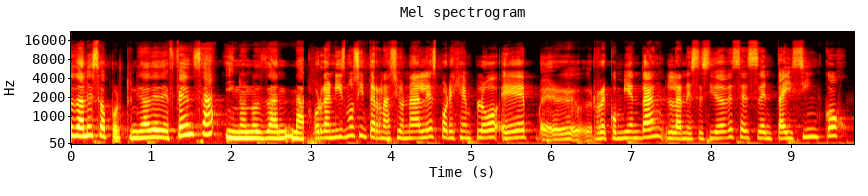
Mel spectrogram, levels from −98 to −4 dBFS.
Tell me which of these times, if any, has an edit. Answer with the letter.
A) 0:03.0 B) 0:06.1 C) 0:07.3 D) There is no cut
A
